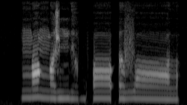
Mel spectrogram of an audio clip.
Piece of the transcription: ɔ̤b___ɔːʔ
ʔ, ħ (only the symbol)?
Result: ʔ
